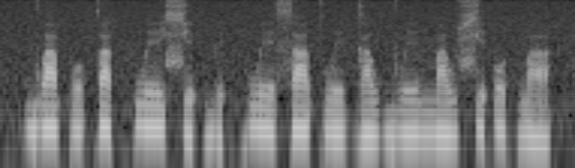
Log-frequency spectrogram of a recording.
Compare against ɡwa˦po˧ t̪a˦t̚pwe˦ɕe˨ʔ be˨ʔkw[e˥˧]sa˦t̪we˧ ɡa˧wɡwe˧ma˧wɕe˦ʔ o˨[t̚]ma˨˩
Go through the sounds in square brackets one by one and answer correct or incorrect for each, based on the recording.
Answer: correct, correct

